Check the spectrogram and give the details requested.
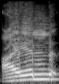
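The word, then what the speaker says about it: aisle: नावाचा जस असतो माहिती याच्यामध्ये सुद्धा हे सायलेंट आहे आयल म्हणतात याला ठीक आयल ओके असे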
